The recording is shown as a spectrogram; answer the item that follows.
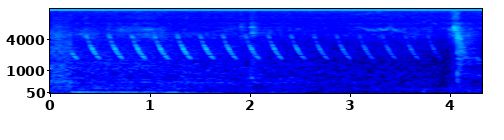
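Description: Near silence with a faint bird call: a rapid series of about fifteen short, high, falling whistled notes, about five a second, that stop about three seconds in.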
